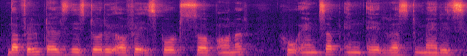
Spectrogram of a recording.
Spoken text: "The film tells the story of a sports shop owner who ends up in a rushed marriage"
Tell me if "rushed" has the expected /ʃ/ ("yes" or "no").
no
